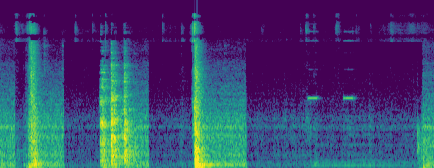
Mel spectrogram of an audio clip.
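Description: Microwave oven being loaded and started: clicks and knocks as the door opens and the measuring cup of cream goes in, a loud clunk of the door shutting about four seconds in, two short keypad beeps, then a faint low hum as it starts running.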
